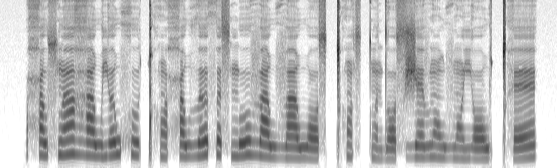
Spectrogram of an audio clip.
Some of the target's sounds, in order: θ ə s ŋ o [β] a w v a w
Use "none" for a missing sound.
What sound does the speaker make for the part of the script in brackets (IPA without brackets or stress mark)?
v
